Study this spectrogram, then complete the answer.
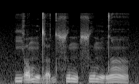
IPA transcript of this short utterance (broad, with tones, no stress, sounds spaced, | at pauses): j ɔ̰˥˨ m d ɔ̰˩˥ d sʷ ɪ˥˨ m sʷ ʌ˥˨ m d ɑ̃˥˨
